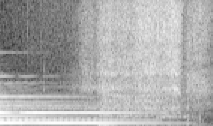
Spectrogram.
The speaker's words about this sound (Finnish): Viimeinen kongin kumahdus tarkoittaa sitä, että kohtaan tuomarin vuoro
